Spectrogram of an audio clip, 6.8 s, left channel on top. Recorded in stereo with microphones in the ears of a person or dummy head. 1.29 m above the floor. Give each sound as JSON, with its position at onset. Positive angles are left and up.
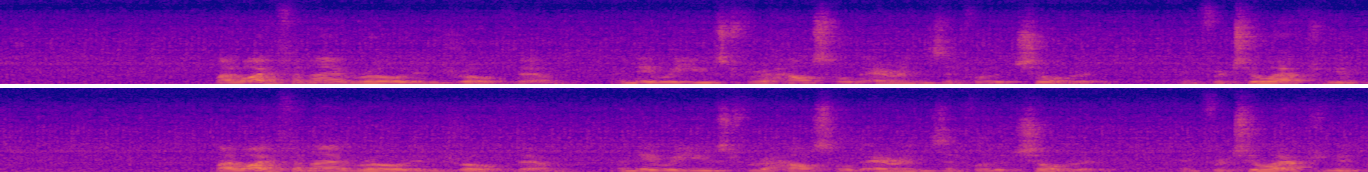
{"t": 1.1, "sound": "a man speaking", "side_deg": 0, "distance_m": 0.9}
